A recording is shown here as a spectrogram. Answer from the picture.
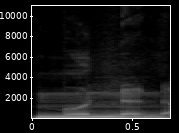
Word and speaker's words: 묻는: 묻는. Okay. Think of 문 in the studio.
